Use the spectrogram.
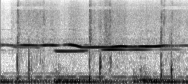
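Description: Two characters in the video game Thief Gold whistle at once, a thin sustained tune over low ambient game sounds, with soft footstep-like thumps underneath.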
